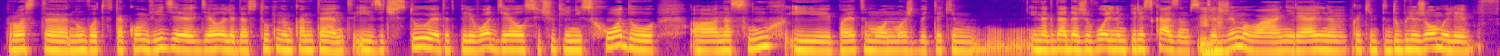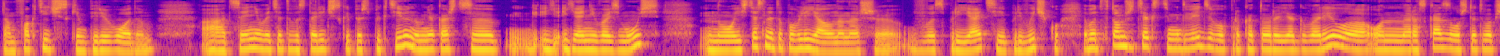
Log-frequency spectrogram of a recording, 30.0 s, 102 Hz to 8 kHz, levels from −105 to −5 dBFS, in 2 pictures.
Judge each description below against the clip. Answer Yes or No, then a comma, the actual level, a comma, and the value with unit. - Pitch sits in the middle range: Yes, medium, 175 Hz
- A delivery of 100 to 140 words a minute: No, average, 155 wpm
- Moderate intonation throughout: No, narrow, 2.0 semitones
